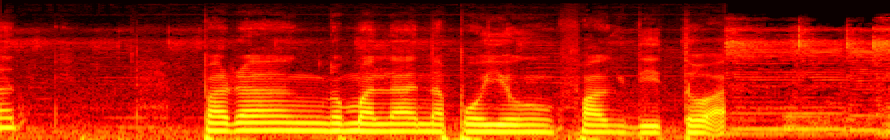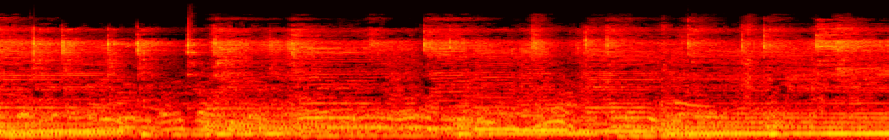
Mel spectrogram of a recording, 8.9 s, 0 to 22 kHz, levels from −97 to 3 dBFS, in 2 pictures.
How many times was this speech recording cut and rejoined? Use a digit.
1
